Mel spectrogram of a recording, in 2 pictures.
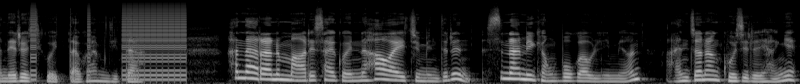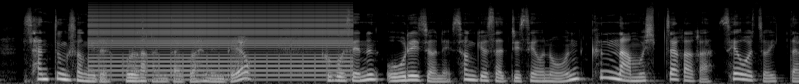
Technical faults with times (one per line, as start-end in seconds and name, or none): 0.31-1.86 GSM phone buzz
8.88-11.53 GSM phone buzz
